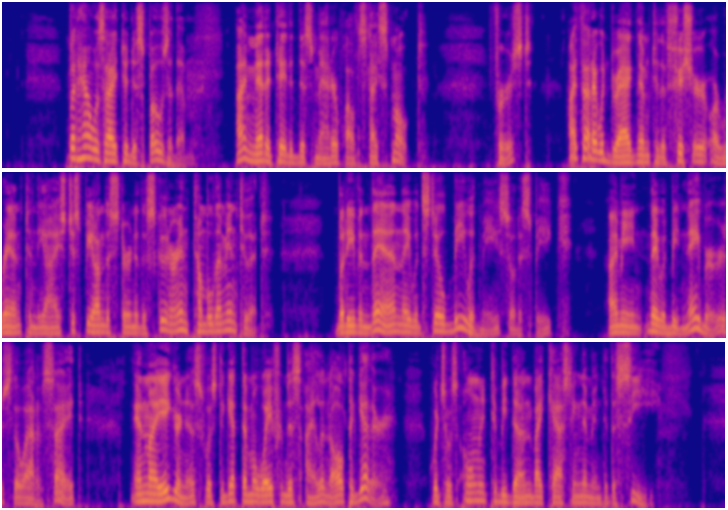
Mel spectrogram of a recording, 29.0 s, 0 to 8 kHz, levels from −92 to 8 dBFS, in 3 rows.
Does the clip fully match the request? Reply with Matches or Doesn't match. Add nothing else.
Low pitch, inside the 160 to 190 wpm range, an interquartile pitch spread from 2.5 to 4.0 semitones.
Doesn't match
